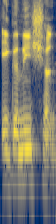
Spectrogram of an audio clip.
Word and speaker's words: ignition: 요 단어는 동사 표현은 발음이 ignite하고 발음이 달라지니까 주의하세요. ignite 하게 되면 발화하다, 불을 붙이다가 되는 거고, 명사 형태는 ignition 이렇게 되니까요.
